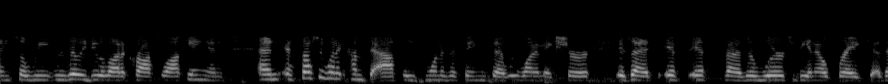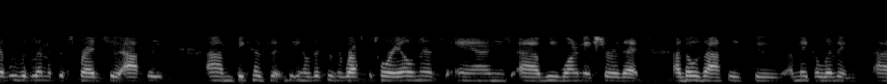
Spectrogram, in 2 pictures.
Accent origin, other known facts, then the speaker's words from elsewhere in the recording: New Glasgow, Nova Scotia, Canada; I was 18 years old, and I was up from New Glasgow, Nova Scotia at that convention.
